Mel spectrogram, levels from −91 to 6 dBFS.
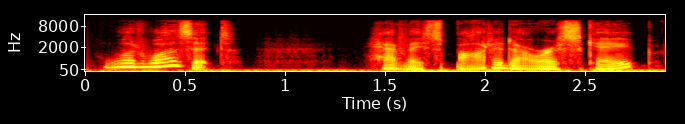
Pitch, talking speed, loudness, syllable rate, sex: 135 Hz, 165 wpm, -17 LUFS, 5.3 syllables/s, male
